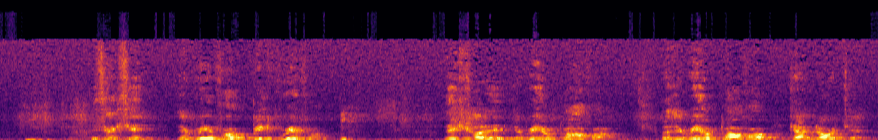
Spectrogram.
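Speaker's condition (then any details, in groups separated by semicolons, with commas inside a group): Traumatic brain injury; near-fatal injury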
